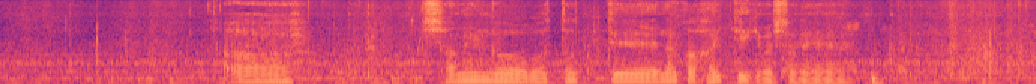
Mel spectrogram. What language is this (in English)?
Japanese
